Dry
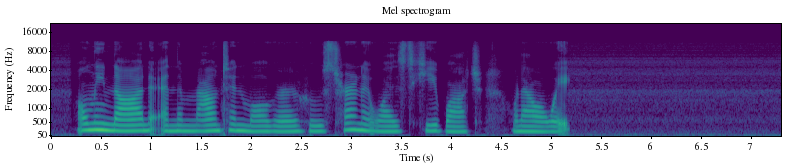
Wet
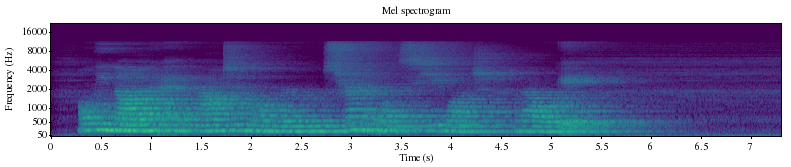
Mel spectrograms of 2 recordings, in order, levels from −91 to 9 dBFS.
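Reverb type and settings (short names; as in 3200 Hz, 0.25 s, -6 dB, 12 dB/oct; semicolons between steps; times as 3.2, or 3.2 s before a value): Schroeder reverb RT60 2.1 s, combs from 25 ms, DRR -9.5 dB; gain -8.5 dB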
